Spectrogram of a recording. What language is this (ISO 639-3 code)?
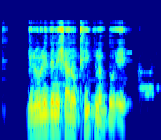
ggg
